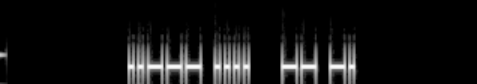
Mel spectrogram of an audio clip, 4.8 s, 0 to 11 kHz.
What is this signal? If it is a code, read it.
Morse code, heard as a keyed tone, about 25 wpm, 700 Hz. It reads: 2H MN
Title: Winter Field Day Exchanges 25wpm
